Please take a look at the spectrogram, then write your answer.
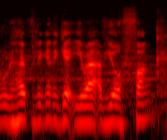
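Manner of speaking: ordinary talk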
